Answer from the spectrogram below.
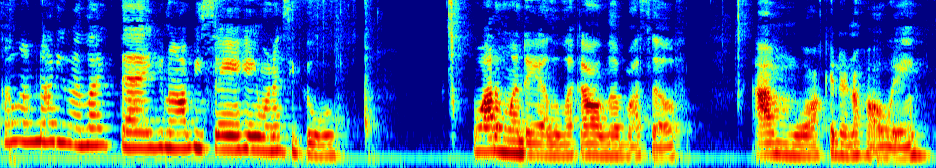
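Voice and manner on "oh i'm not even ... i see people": much higher, sugary innocent tone; sweet innocent voice. Retold or imitated. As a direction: play it sweet and innocent to the guy. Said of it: "So I was like".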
